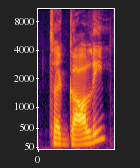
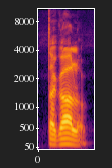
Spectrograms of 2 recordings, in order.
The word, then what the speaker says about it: Tagalog: Like, is it because like I've heard Tagali, No. I've heard Tagalog, and I've heard Tagalog. Yeah, Tagalog is kind of how they say it. So not Tagali, Nah. not at all.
